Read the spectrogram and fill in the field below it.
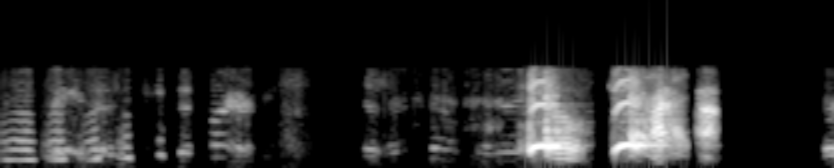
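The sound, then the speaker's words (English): A caller's dog yelps and barks over a thin, tinny phone line, a few loud pitched bursts following quieter, muffled murmuring sounds. “Is that your dog? Yeah. That's your dog”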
